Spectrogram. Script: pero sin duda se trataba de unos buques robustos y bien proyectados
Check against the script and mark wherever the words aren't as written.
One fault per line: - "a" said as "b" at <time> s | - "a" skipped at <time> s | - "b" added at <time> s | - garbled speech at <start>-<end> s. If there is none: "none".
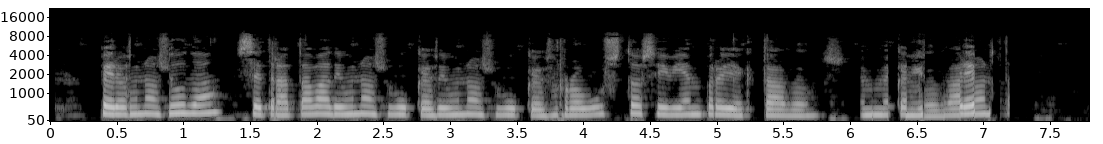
- "sin" said as "unos" at 0.6 s
- "de unos buques" added at 2.9 s
- garbled speech at 6.1-7.2 s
